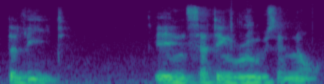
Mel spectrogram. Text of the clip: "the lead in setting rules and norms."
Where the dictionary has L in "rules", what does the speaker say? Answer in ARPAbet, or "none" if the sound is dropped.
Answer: none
